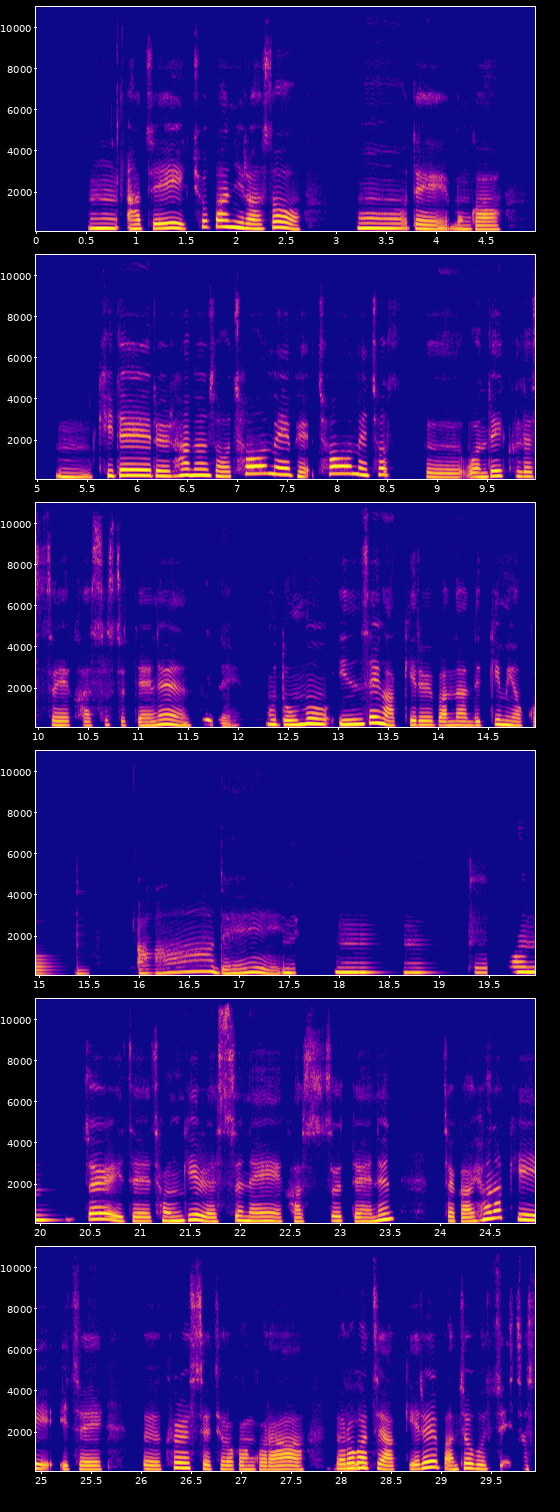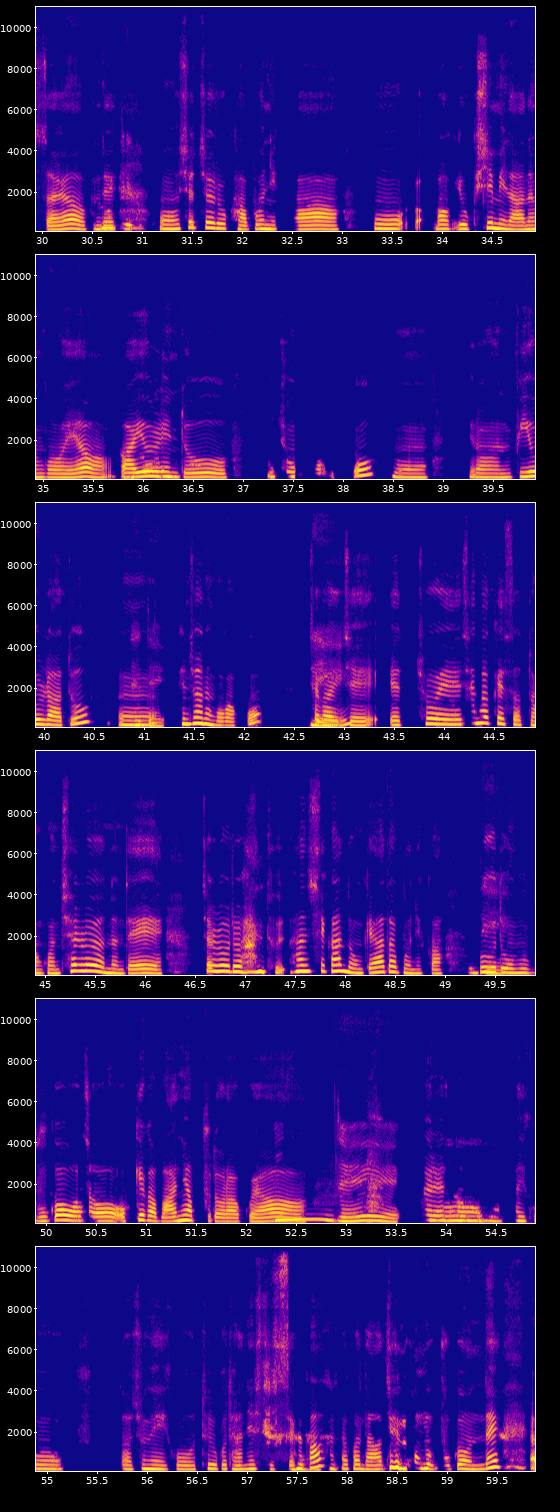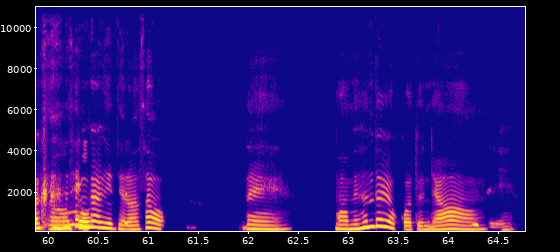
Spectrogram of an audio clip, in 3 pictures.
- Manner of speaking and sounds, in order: other background noise; distorted speech; put-on voice: "바이올린도"; put-on voice: "비올라도"; laughing while speaking: "한"; laugh; laugh; laughing while speaking: "나중에는"; laughing while speaking: "약간"
- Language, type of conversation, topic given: Korean, advice, 새로운 취미를 통해 자기 정체성을 찾고 싶을 때 어떻게 시작하면 좋을까요?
